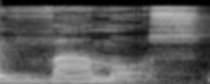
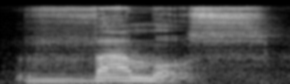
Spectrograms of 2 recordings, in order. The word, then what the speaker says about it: vamos: involved, like let's say vamos, ¿dónde vamos a ir? Where are we going to go? Some Spanish speakers will pronounce it almost like a B, like a B.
